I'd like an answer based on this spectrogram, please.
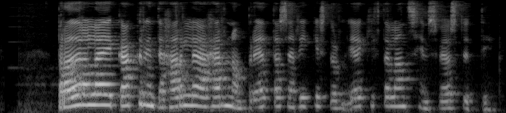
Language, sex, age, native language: Icelandic, female, 40-49, Icelandic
